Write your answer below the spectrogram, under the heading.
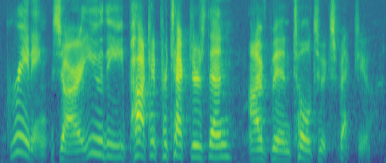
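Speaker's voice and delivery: goblin character voice. Voicing a goblin who calls out to the players: Sticky Zicky goblin voice. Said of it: "a goblin in an immaculate".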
